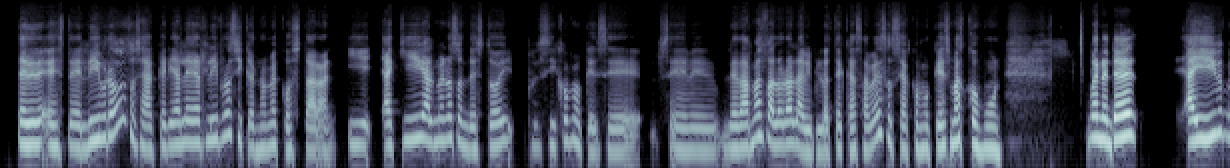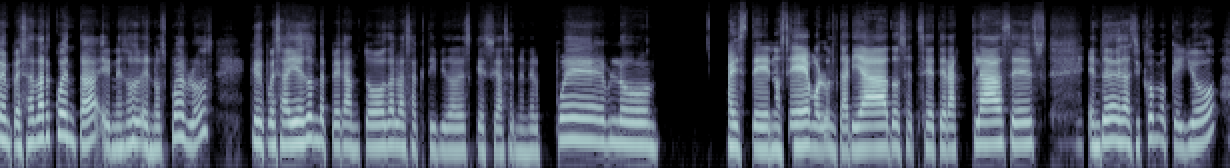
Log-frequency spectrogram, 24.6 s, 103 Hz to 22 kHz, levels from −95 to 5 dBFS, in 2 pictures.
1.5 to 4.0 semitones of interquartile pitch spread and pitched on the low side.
No: average, 3.4 semitones; high, 215 Hz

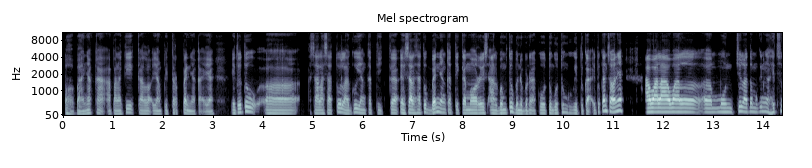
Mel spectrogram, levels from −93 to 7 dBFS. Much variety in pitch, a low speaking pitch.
Yes: wide, 5.9 semitones; low, 120 Hz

